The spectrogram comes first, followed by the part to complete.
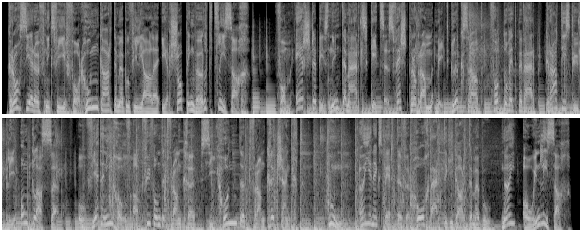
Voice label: Werbung CH BE, flippig frech verspielt

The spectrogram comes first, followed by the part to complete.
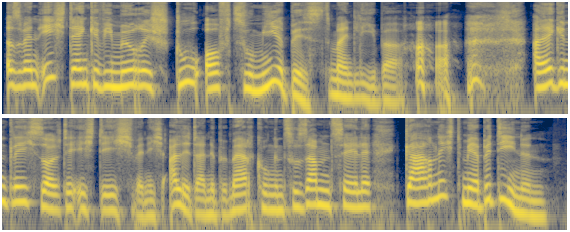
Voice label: Hoerspiel CH DE

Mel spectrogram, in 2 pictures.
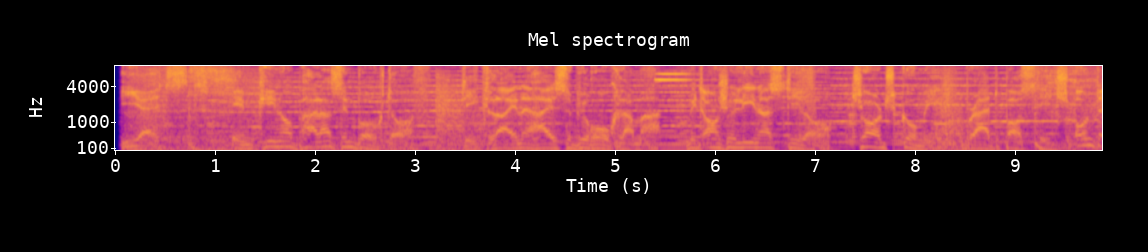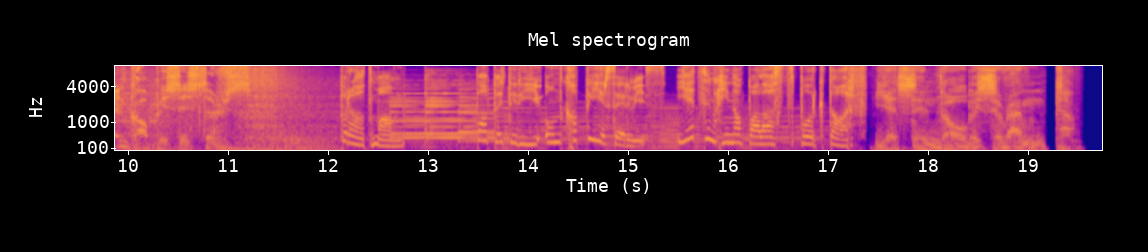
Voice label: Werbung DE CH; flippig frech verspielt

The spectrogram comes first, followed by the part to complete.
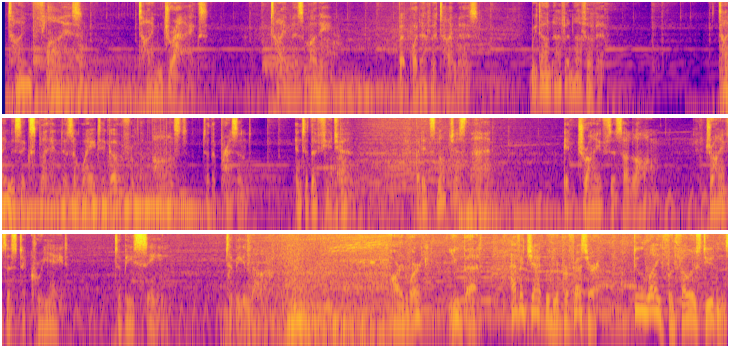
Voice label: Werbung EN UK; flippig frech verspielt

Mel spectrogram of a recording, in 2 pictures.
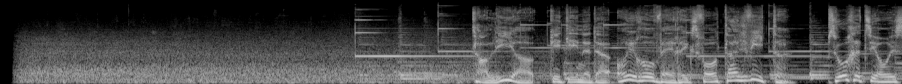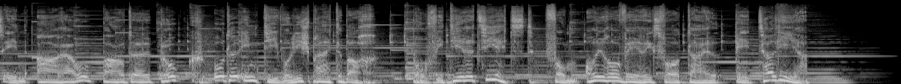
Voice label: Werbung CH ZH

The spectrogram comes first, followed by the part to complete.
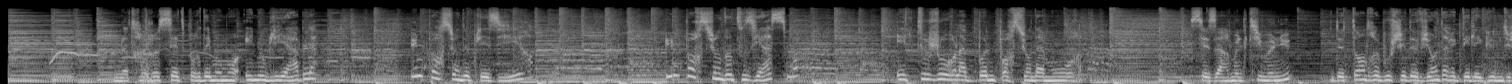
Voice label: Werbung FR CH, flippig frech verspielt

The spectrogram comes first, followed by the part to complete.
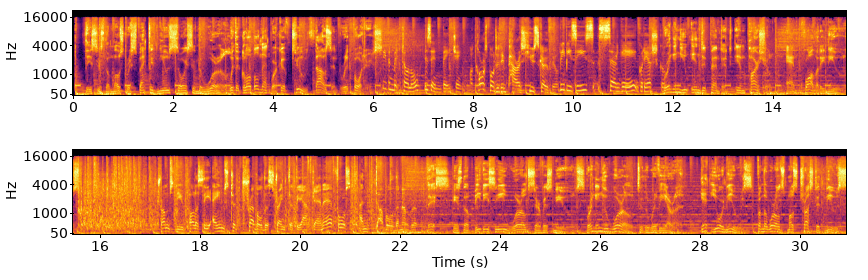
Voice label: Werbung EN US; flippig frech verspielt

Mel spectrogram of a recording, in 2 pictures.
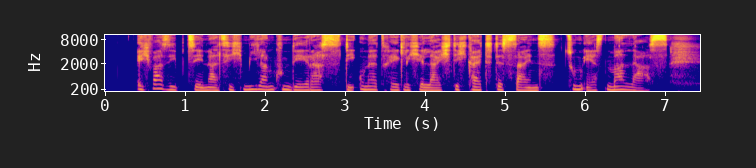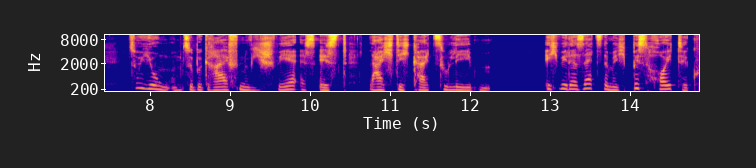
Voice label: OFF CH DE; hoch

